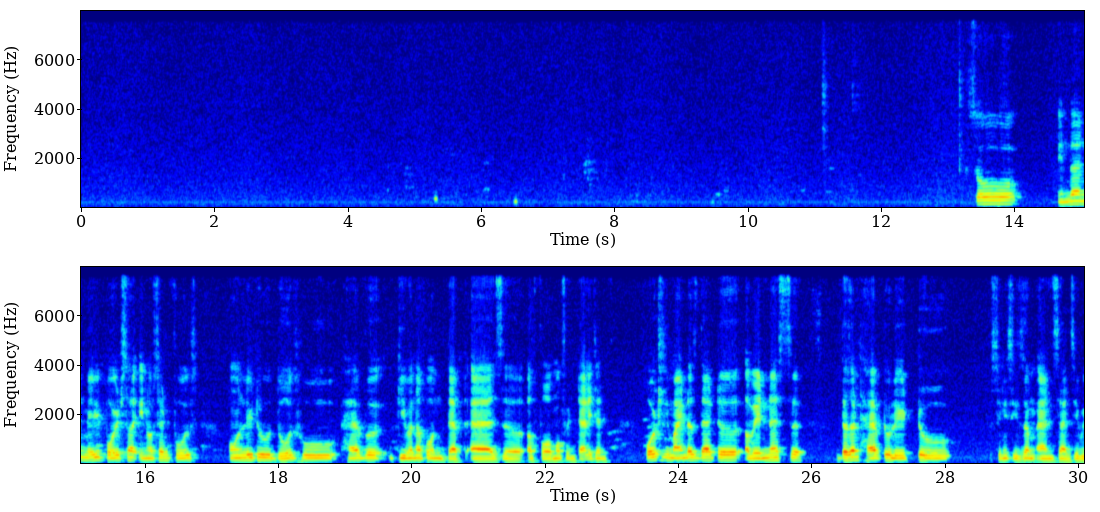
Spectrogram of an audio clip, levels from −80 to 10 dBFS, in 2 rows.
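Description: At 26.08 to 26.13 s, a brief echo leak: a very faint copy of the speech returns about 440 ms late, likely from incomplete echo cancellation, visible as a weak repeated smear on the spectrogram.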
